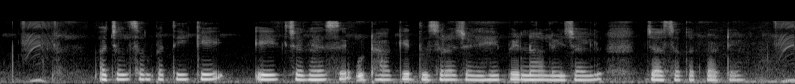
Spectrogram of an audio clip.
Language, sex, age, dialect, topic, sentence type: Bhojpuri, female, 18-24, Northern, banking, statement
